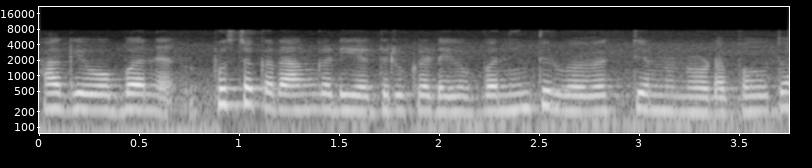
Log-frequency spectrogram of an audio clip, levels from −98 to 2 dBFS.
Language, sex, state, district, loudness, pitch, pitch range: Kannada, female, Karnataka, Bangalore, -16 LUFS, 215 Hz, 205-225 Hz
